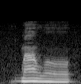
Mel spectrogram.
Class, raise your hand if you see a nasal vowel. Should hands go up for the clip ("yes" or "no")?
yes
